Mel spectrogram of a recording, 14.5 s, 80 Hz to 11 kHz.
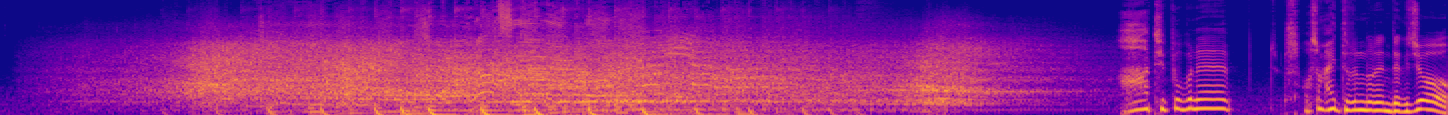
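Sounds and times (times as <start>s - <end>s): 
cars speeding past on a road: 0.2s - 11.5s
speech: 11.6s - 14.4s.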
